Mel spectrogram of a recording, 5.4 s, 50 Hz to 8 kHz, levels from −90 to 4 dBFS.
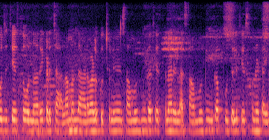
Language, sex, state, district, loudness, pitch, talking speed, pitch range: Telugu, female, Andhra Pradesh, Manyam, -17 LUFS, 180 Hz, 165 wpm, 175-185 Hz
